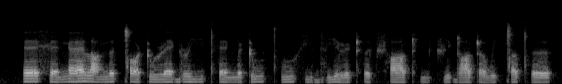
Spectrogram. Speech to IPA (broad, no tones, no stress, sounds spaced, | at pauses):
ɛ x ɛ ŋ æ l ɑ ŋ ə ǀ ɔ ʈ u ɭ ɛ ɡ ɹ i tʰ ɛ ŋ ə ʈ u tʰ u x i d͡z i ɭ ɪ ʈʰ ə t͡ʃʰ ɑ ʈʰ i t͡ʃ i ɖ ɑ ʈ ʌ w ɪ ǀ ʌ tʰ ə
